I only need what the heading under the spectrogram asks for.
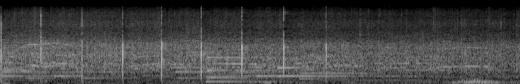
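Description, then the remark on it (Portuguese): A church audience applauds Jesus in a steady, dense wash of clapping, punctuated by sharper rhythmic claps about every half second, with sustained keyboard chords humming underneath and no one speaking. “quer aplaudir Jesus? Aplauda.”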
